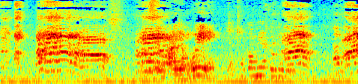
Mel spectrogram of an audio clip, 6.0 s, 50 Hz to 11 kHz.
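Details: Repeated short wailing cries of a newborn just after a normal delivery to a 33-year-old first-time mother, over a steady low room hum; vigorous newborn cry.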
